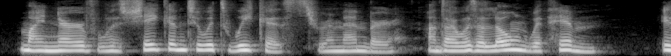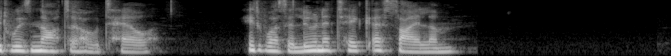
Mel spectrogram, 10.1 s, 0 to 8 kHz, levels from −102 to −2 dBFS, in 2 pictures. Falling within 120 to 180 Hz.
No: high, 200 Hz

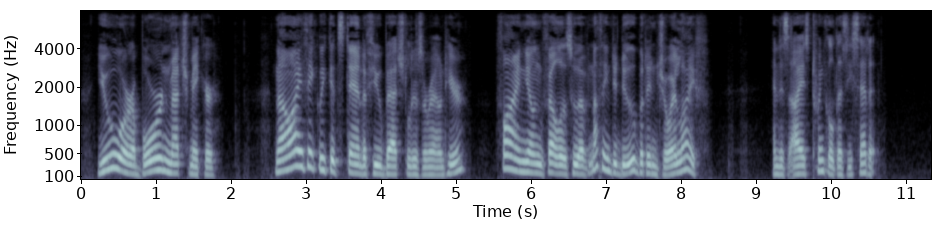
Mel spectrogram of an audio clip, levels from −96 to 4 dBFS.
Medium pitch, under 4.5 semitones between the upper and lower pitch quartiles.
No: medium, 160 Hz; wide, 5.5 semitones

